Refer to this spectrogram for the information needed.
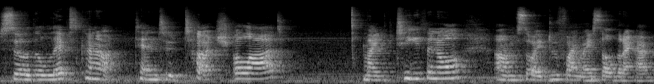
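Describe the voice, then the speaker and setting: Fairly slow speech comes through noticeable background noise and audible room echo. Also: woman. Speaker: beauty vlogger, makeup artist. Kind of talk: casual product review chat.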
